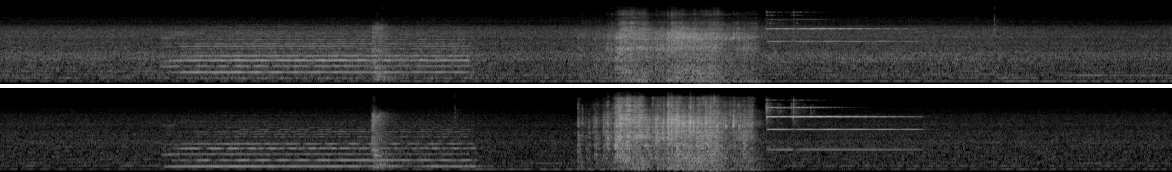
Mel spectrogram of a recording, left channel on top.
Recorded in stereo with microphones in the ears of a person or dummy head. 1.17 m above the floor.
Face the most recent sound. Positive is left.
turn(degrees=-40)  # may be behind; listen again after turning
